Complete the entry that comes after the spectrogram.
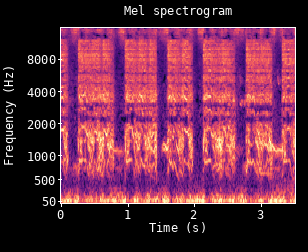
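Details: Wild nestling begging hungrily while its parent delivers a gecko to the nest, rasping harsh calls in rapid bursts separated by short pauses, about one and a half per second.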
